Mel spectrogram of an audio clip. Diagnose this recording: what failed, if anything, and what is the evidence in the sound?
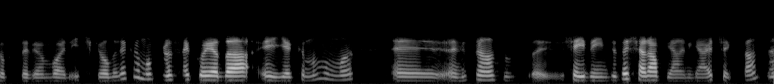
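At the network stage, radio errors corrupted speech data on the mobile link, and the AMR decoder had to conceal the damaged frame. Just after "eee yakınım ama eee", from 4.58 to 4.64 s, there is a brief dip or warble as the decoder repeats the last good pitch and vocal-tract settings at reduced gain. The short, isolated blemish points to a single lost 20 ms frame, and the narrowband AMR coding around it stays confined to roughly 250 Hz to 3.5 kHz.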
